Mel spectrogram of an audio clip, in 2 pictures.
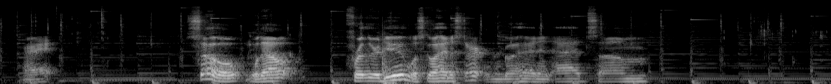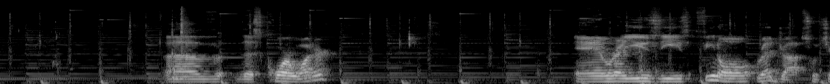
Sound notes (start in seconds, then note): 7.0 water trickling; 12.5 lively music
